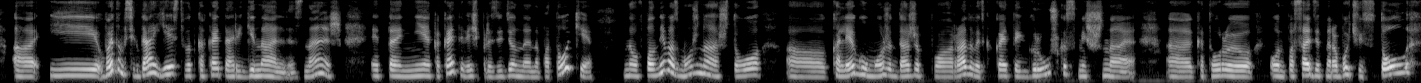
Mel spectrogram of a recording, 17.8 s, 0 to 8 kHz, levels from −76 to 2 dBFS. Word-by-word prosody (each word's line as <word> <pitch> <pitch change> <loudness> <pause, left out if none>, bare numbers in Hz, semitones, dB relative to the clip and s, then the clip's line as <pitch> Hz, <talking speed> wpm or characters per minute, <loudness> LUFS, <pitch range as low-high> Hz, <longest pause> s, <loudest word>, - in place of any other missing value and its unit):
А, 160 -1 +1 0.2
и 185 0 0
в - - -3
этом 335 -2 +5
всегда 195 -1 +2
есть 230 -2 +3
вот 175 0 -4
какая-то 185 +1 0
оригинальность, 165 -4 -2
знаешь. 180 +2 -2 0.3
Это 175 0 0
не 175 +2 -2
какая-то 220 - +1
вещь, 165 0 -5
произведённая 160 -1 -4
на 150 -1 -8
потоке. 410 - 0 0.4
Но 180 -1 -1
вполне 185 - +3
возможно, 225 - +1
что, 180 +4 -1 0.3
а, 155 -2 -3
коллегу 195 +5 +2
может 175 +1 -1
даже 175 +2 0
порадовать 160 +3 +1
какая-то 175 0 -1
игрушка 185 - -2
смешная, 165 -5 -3 0.4
э, 155 -1 -2
которую 165 -1 +2 0.2
он 175 -2 +2
посадит 175 +1 +4
на 170 - -1
рабочий 175 +2 0
стол, 225 - +4
175 Hz, 120 wpm, -22 LUFS, 165-190 Hz, 0.4 s, этом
